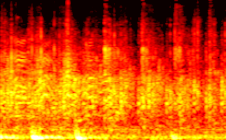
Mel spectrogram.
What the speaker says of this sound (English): I'm going to clap for myself.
